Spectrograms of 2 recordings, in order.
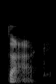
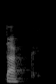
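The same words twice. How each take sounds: First: "taak" with a long open aa; tense vowel. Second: "Tak" with a short lax vowel. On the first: Teacher contrasts two Dutch vowels, tense long "taak". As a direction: hold the aa in "taak". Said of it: "and the tense version". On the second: Teacher contrasts two Dutch vowels, lax short "Tak". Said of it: "lax version". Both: Shown as a demonstration.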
